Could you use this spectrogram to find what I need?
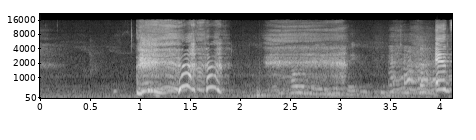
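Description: A young woman laughs heartily close to a microphone.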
